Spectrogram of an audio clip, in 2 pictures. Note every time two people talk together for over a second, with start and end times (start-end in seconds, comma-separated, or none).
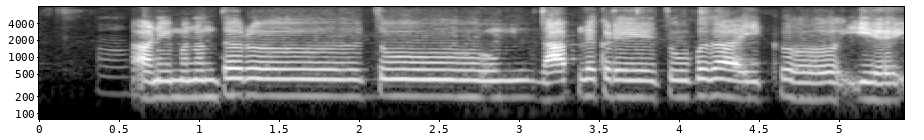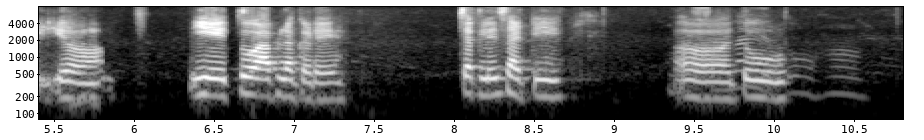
none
